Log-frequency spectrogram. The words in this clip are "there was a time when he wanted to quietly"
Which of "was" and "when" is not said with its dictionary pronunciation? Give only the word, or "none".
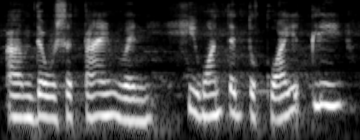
was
